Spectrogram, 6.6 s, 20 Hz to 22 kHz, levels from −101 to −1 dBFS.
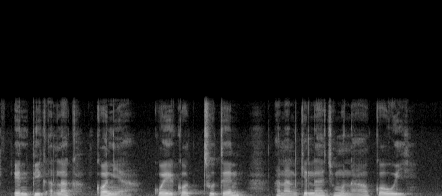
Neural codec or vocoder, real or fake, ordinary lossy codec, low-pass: none; real; none; 10.8 kHz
